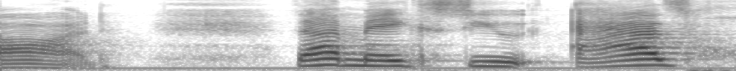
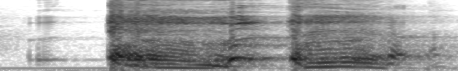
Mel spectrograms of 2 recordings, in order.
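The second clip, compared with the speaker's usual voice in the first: loud hacking cough; real coughing fit; 15 dB louder than usual. Real, not acted. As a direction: cough hard, choking on it. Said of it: "choking on my own".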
